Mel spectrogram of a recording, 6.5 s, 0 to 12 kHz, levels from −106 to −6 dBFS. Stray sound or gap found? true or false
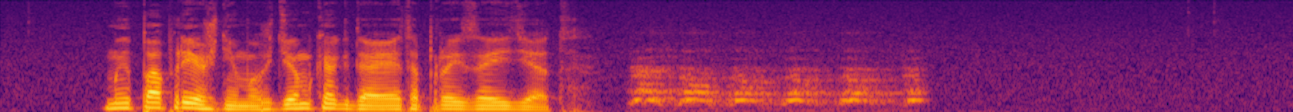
true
